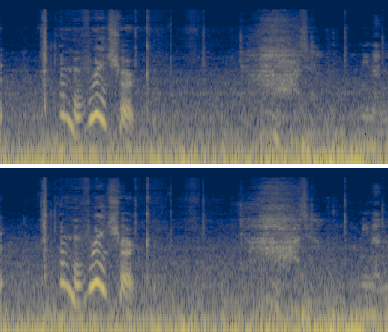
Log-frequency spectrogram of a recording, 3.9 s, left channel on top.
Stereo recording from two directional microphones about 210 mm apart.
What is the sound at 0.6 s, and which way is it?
Speech, 5° right (ahead or behind).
